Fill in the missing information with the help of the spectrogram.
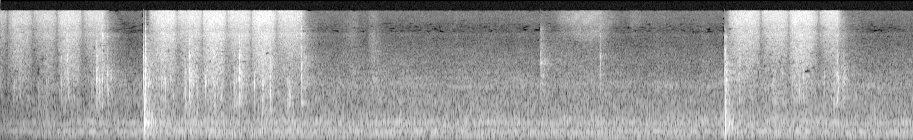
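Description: Rubber brayer rolling through tacky printing ink on an inking slab: a sticky, hissing rasp in quick back-and-forth passes, in two main runs with a quieter stretch between. Each run starts with a sharp knock, the loudest sound, as the roller comes down. A steady low hum runs underneath.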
